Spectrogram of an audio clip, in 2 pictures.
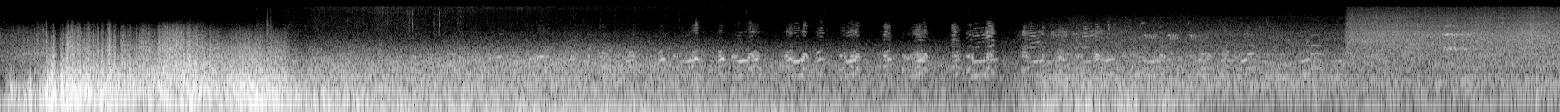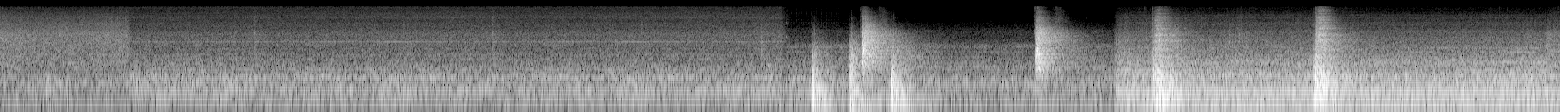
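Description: Rushing noise, then a quick run of short bird-like calls, then a steady indoor hum. Several sharp knocks in the last few seconds are the loudest sounds.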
